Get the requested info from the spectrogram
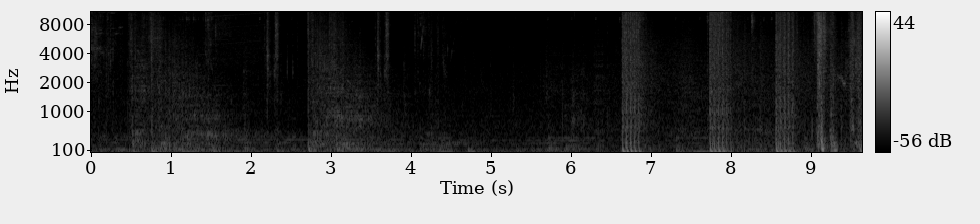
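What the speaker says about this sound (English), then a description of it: "Oh, I got shot from behind." Gunfire in Fortnite Battle Royale, with bursts of rapid shots hitting the player, loud clustered cracks over a busy game background, strongest in the last few seconds.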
